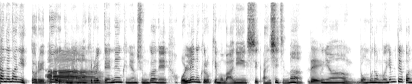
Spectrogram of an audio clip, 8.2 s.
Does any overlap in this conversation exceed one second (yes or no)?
yes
